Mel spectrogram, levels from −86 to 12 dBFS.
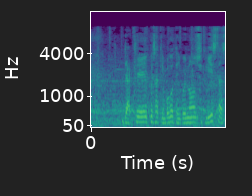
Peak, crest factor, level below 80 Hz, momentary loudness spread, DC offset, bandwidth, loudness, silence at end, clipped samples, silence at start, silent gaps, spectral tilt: -4 dBFS; 16 dB; -42 dBFS; 11 LU; under 0.1%; 10 kHz; -20 LUFS; 0 s; under 0.1%; 0 s; none; -5 dB/octave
